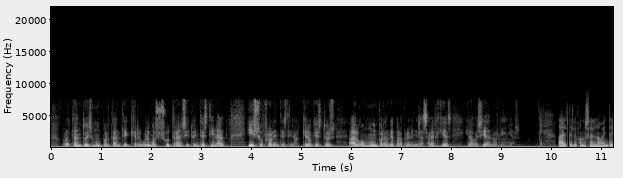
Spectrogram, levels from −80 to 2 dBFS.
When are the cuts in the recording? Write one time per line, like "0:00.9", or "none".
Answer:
0:06.0
0:10.1

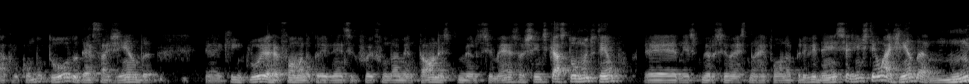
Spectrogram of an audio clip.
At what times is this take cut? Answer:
0:06.4

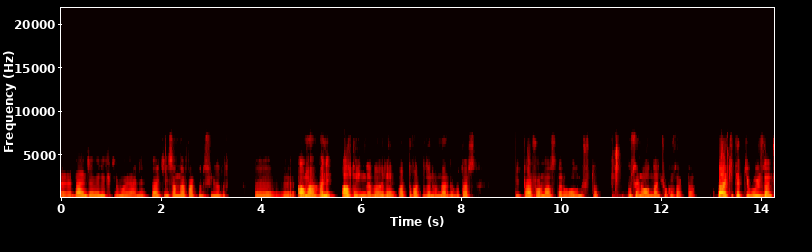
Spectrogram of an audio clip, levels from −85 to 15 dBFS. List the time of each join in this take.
0:13.1

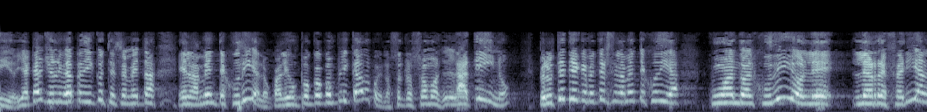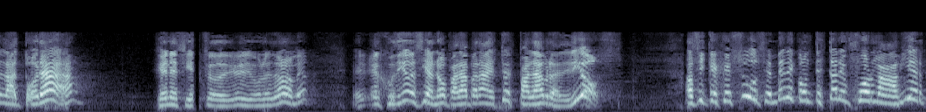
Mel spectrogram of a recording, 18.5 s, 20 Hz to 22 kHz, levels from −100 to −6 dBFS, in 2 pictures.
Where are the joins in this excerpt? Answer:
0:05.3

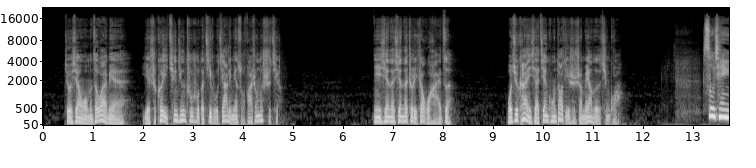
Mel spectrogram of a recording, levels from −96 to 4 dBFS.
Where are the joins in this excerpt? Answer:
none

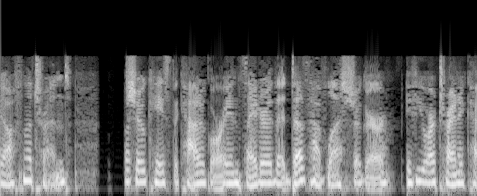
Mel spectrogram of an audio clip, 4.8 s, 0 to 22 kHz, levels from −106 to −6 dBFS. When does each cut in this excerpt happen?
0:01.3

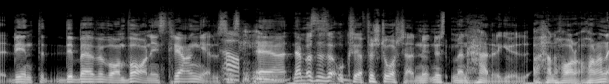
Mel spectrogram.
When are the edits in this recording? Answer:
0:02.4
0:04.4

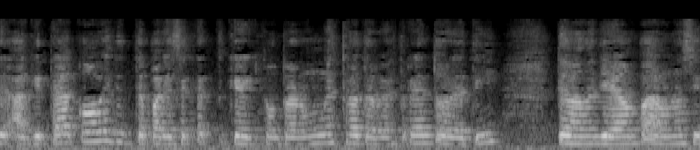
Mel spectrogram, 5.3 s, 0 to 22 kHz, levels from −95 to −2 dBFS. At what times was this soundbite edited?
none

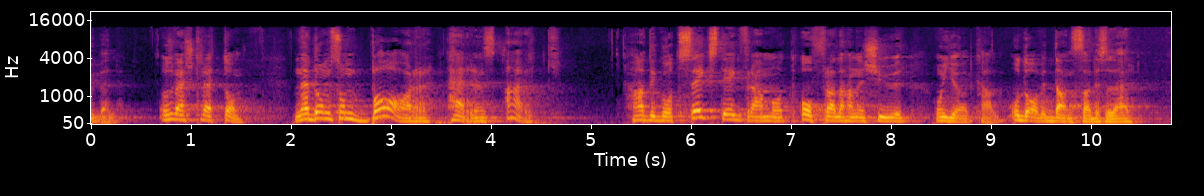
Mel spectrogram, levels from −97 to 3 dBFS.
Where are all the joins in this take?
none

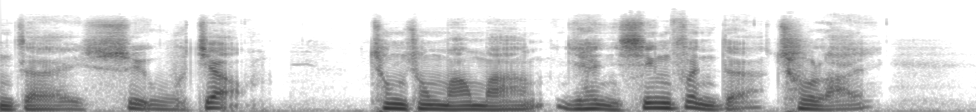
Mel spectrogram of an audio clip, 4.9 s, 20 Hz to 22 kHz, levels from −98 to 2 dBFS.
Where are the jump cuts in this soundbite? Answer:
none

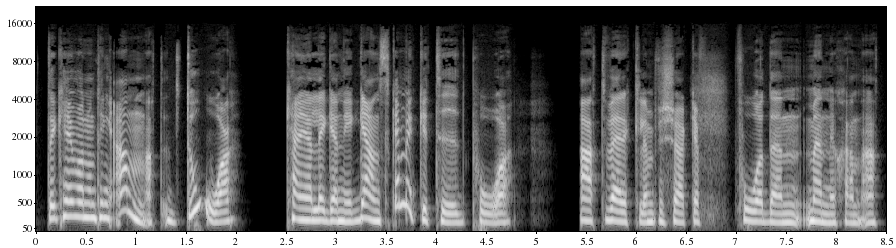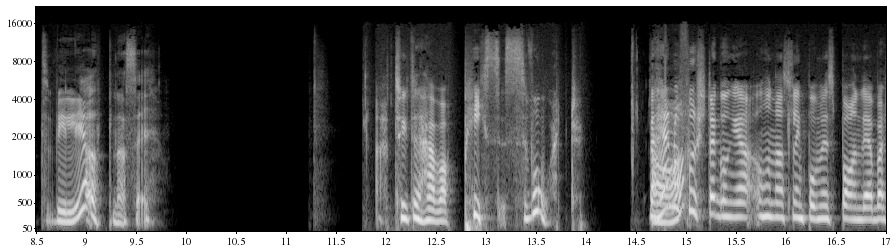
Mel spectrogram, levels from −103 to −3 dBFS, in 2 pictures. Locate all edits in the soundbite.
none

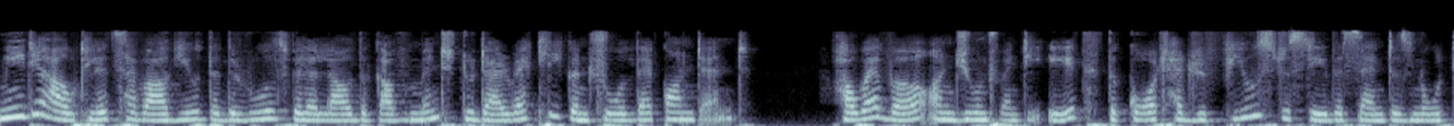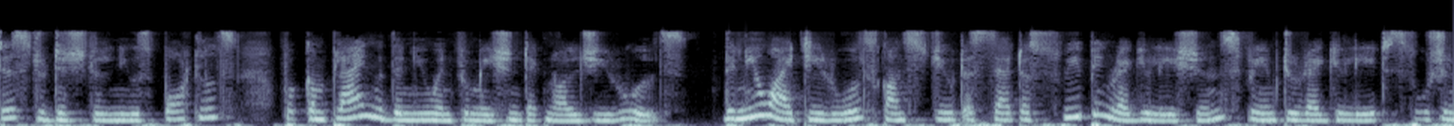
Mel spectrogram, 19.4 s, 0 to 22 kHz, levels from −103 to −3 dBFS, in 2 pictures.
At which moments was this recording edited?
0:14.4

